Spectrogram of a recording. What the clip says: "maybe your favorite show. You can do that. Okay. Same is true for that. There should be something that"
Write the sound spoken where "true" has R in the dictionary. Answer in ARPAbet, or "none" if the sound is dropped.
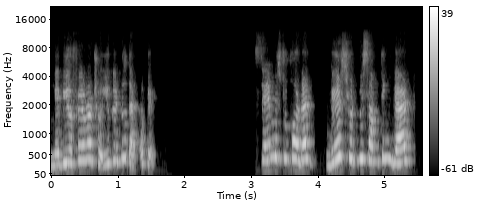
none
